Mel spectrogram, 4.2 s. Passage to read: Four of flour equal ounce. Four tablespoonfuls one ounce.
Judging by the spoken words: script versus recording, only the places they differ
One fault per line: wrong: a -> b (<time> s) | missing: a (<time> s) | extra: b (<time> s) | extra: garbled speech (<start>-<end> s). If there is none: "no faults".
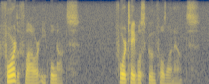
no faults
